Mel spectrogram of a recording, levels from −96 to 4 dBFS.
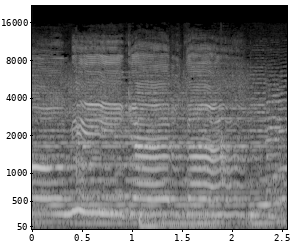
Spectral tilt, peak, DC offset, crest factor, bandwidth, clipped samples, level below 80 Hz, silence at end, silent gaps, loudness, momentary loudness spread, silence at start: -3 dB/octave; -8 dBFS; under 0.1%; 16 dB; 15 kHz; under 0.1%; -44 dBFS; 0 s; none; -23 LUFS; 6 LU; 0 s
